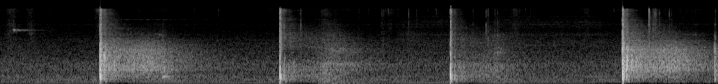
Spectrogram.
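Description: A sledgehammer strikes hard on a concrete floor with loud echoing bangs.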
